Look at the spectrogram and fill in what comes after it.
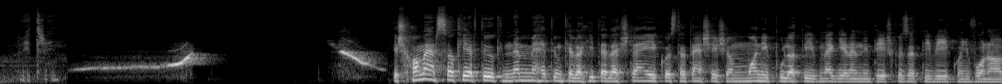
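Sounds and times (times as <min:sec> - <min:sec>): falling whistle-like tone: 0:00.7 - 0:02.3, 0:03.3 - 0:03.9
rising whistle-like tone: 0:00.7 - 0:02.3, 0:03.3 - 0:03.9.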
